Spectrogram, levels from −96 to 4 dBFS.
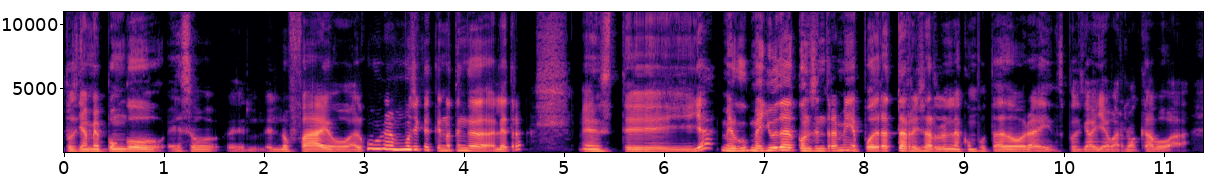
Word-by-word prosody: pues 130 Hz, -2 st, -3 dB
ya 135 Hz, 0 st, +2 dB
me 135 Hz, -1 st, +3 dB
pongo 145 Hz, -2 st, +1 dB
eso, 130 Hz, 0 st, -6 dB
el 70 Hz, 0 st, -15 dB
el 130 Hz, -, -9 dB
Lo-fi 140 Hz, +2 st, +3 dB
o 120 Hz, 0 st, -3 dB
alguna 305 Hz, -, +1 dB
música 250 Hz, -3 st, +4 dB
que 180 Hz, -, -5 dB
no 185 Hz, 0 st, -2 dB
tenga 185 Hz, -2 st, +2 dB
letra. -, -, -2 dB, 0.6 s
Este, 130 Hz, -2 st, -1 dB
y 120 Hz, +1 st, -6 dB
ya, 355 Hz, -, 0 dB
me 185 Hz, -4 st, +1 dB
agu 170 Hz, +3 st, +1 dB
me 175 Hz, -2 st, +2 dB
ayuda 200 Hz, +4 st, +5 dB
a 205 Hz, -, -1 dB
concentrarme 170 Hz, +2 st, -1 dB
y -, -, -2 dB
a -, -, -1 dB
poder 150 Hz, +2 st, +3 dB
aterrizarlo 145 Hz, -3 st, +1 dB
en 150 Hz, -, 0 dB
la 130 Hz, -, +1 dB
computadora 125 Hz, +3 st, -1 dB
y 130 Hz, -, -7 dB
después 120 Hz, +1 st, -13 dB
ya 120 Hz, -1 st, -2 dB
llevarlo 120 Hz, 0 st, -5 dB
a 115 Hz, -, -16 dB
cabo 120 Hz, 0 st, -4 dB
a -, -, -11 dB
140 Hz, 200 wpm, -22 LUFS, 125-170 Hz, 0.6 s, ayuda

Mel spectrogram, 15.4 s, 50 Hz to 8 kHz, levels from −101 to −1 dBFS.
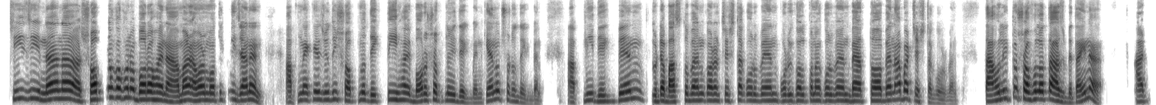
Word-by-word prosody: জি, 225 Hz, -, -7 dB, 0.2 s
জি 245 Hz, -, -4 dB, 0.2 s
না, -, -, +8 dB, 0.2 s
না -, -, +6 dB, 0.3 s
স্বপ্ন 215 Hz, +3 st, +5 dB
কখনো 265 Hz, 0 st, +3 dB
বড় 215 Hz, 0 st, +7 dB
হয় 200 Hz, -1 st, +4 dB
না। -, -, +5 dB
আমার 190 Hz, +6 st, +4 dB
আমার 195 Hz, +2 st, +4 dB
মতে 190 Hz, +1 st, -1 dB
কি 225 Hz, -, -10 dB
জানেন, 195 Hz, 0 st, +3 dB, 0.4 s
আপনাকে 200 Hz, +6 st, -4 dB
যদি 210 Hz, +1 st, -4 dB
স্বপ্ন 175 Hz, +1 st, -2 dB, 0.2 s
দেখতেই 170 Hz, +6 st, -4 dB
হয়, 200 Hz, -1 st, 0 dB
বড় 170 Hz, +4 st, +2 dB
স্বপ্নই 190 Hz, -3 st, -2 dB
দেখবেন 125 Hz, -3 st, -6 dB
কেনো 190 Hz, +5 st, 0 dB
ছোট 205 Hz, -, -9 dB
দেখবেন? 100 Hz, -5 st, -13 dB, 0.4 s
আপনি 185 Hz, +3 st, -8 dB
দেখবেন 165 Hz, +7 st, -1 dB, 0.3 s
ওটা 175 Hz, +1 st, +3 dB
বাস্তবায়ন 185 Hz, +5 st, 0 dB
করার 185 Hz, -1 st, 0 dB
চেষ্টা 185 Hz, +2 st, -4 dB
করবেন, 185 Hz, 0 st, -3 dB
পরিকল্পনা 180 Hz, +1 st, -3 dB
করবেন, 180 Hz, +1 st, -1 dB
ব্যর্থ 170 Hz, -1 st, 0 dB
হবেন 185 Hz, +2 st, 0 dB
আবার 230 Hz, 0 st, +1 dB
চেষ্টা 160 Hz, -4 st, -8 dB
করবেন 95 Hz, -2 st, -13 dB, 0.4 s
তাহলেই 195 Hz, +9 st, +2 dB
তো -, -, -1 dB
সফলতা 220 Hz, 0 st, +5 dB
আসবে 140 Hz, -5 st, -4 dB
তাই -, -, +2 dB
না? -, -, +2 dB, 0.6 s
আর 155 Hz, -, -1 dB
185 Hz, 180 wpm, -21 LUFS, 170-205 Hz, 0.6 s, না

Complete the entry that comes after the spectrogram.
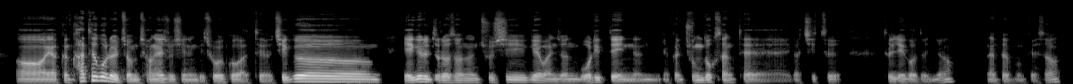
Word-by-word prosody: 어 80 Hz, -2 st, +1 dB
약간 75 Hz, -, -2 dB
카테고리를 165 Hz, -, +5 dB
좀 75 Hz, -, -1 dB
정해주시는 80 Hz, -2 st, -2 dB
게 -, -, -9 dB
좋을 80 Hz, +1 st, -2 dB
것 -, -, -5 dB
같아요. 65 Hz, -, -7 dB
지금 125 Hz, -1 st, +5 dB, 0.3 s
얘기를 120 Hz, +5 st, +5 dB
들어서는 95 Hz, -3 st, -2 dB
주식에 105 Hz, +1 st, -2 dB
완전 85 Hz, -3 st, -4 dB
몰입돼 90 Hz, +5 st, 0 dB
있는 70 Hz, -1 st, -6 dB
약간 -, -, -9 dB
중독 105 Hz, +1 st, -2 dB
상태같이 65 Hz, -2 st, -8 dB
들 -, -, -11 dB, 0.4 s
들리거든요, 85 Hz, +8 st, -7 dB, 0.3 s
남편분께서. -, -, -11 dB
90 Hz, 330 characters per minute, -22 LUFS, 80-115 Hz, 0.4 s, 카테고리를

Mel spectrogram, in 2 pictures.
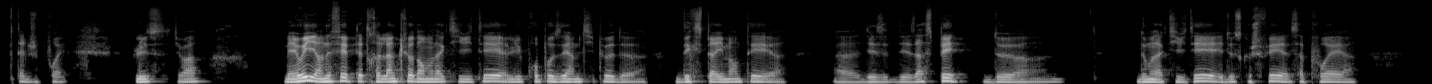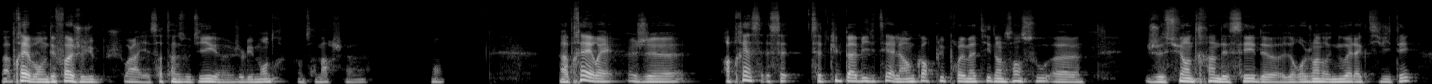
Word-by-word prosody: peut-être 125 Hz, -3 st, -8 dB
je 115 Hz, -, -9 dB
pourrais 115 Hz, +2 st, -12 dB, 0.6 s
plus». 130 Hz, 0 st, 0 dB
Tu -, -, -10 dB
vois? 130 Hz, +1 st, -3 dB, 0.8 s
Mais 125 Hz, +1 st, +5 dB
oui 165 Hz, +2 st, +11 dB
en 130 Hz, -, +6 dB
effet 140 Hz, +4 st, +4 dB
peut-être 140 Hz, -2 st, 0 dB
l'inclure 130 Hz, +2 st, +4 dB
dans 130 Hz, -1 st, +4 dB
mon 125 Hz, 0 st, +3 dB
activité, 130 Hz, +3 st, 0 dB
heu, -, -, -2 dB
lui 120 Hz, +1 st, -1 dB
proposer 130 Hz, +1 st, +1 dB
un 120 Hz, -, +1 dB
petit 125 Hz, +1 st, -5 dB
peu 130 Hz, -1 st, 0 dB
de 115 Hz, 0 st, -5 dB, 0.4 s
d'expérimenter, 125 Hz, 0 st, 0 dB
heu 120 Hz, -, -6 dB, 0.6 s
heu, 105 Hz, 0 st, -8 dB
des 110 Hz, +1 st, -3 dB
z 110 Hz, +1 st, -7 dB
des 110 Hz, 0 st, -6 dB
aspects 125 Hz, +4 st, -1 dB, 0.4 s
de, 115 Hz, +1 st, -3 dB
hem, 115 Hz, +2 st, -8 dB, 0.7 s
de 115 Hz, -, -1 dB
mon 120 Hz, -, +5 dB
activité 120 Hz, +5 st, 0 dB
et 115 Hz, -, -4 dB
de 115 Hz, +1 st, -4 dB
ce -, -, -9 dB
que 125 Hz, -, -7 dB
je -, -, -9 dB
fais, 140 Hz, -3 st, +1 dB
heu, 120 Hz, -, -4 dB
ça 120 Hz, 0 st, -8 dB
pourrait 120 Hz, +1 st, -4 dB
heu, 115 Hz, -, -7 dB, 0.9 s
après 140 Hz, +6 st, +6 dB
bon, 120 Hz, -1 st, +3 dB
des 125 Hz, -, +4 dB
fois 155 Hz, +4 st, +5 dB
je 120 Hz, -, 0 dB
lui 120 Hz, -, 0 dB
p 115 Hz, -, -18 dB
voilà, 120 Hz, -4 st, -4 dB
il -, -, -8 dB
y 100 Hz, -, -8 dB
a -, -, -7 dB
certains 120 Hz, +2 st, -2 dB
outils, 130 Hz, +3 st, +1 dB
heu, 110 Hz, -1 st, -5 dB
je 110 Hz, -, -6 dB
lui 115 Hz, 0 st, -3 dB
montre 130 Hz, +3 st, -3 dB
comme 110 Hz, -4 st, -12 dB
ça 115 Hz, -, -19 dB
marche, 110 Hz, +1 st, -9 dB
heu, 110 Hz, -, -12 dB, 0.8 s
bon. 115 Hz, -2 st, -8 dB, 1.2 s
Après, 140 Hz, -, +4 dB
ouais, 130 Hz, -2 st, +1 dB
je 125 Hz, -2 st, -1 dB, 0.4 s
après 200 Hz, -2 st, +1 dB
c 140 Hz, -5 st, -9 dB
ce 140 Hz, +3 st, -4 dB, 0.3 s
cette 140 Hz, -2 st, -3 dB
culpabilité, 150 Hz, -1 st, 0 dB
elle 140 Hz, -, +2 dB
est -, -, +2 dB
encore 135 Hz, +5 st, 0 dB
plus 165 Hz, -1 st, -4 dB
problématique 140 Hz, -1 st, 0 dB
de 135 Hz, -, +3 dB
le 130 Hz, -, +4 dB
sens 150 Hz, +2 st, -2 dB
où, 145 Hz, -2 st, -4 dB
heu, 115 Hz, -2 st, -2 dB, 0.6 s
je 115 Hz, -2 st, -1 dB
suis 115 Hz, +8 st, 0 dB
en 145 Hz, -2 st, +6 dB
train 150 Hz, +3 st, +1 dB
d'essayer 130 Hz, +3 st, +2 dB
de 115 Hz, -3 st, -1 dB
de 115 Hz, -, -3 dB
rejoindre 125 Hz, +2 st, +2 dB
une 120 Hz, -, +2 dB
nouvelle 125 Hz, 0 st, +3 dB
activité, 125 Hz, +6 st, -5 dB
125 Hz, 200 wpm, -22 LUFS, 115-135 Hz, 1.2 s, oui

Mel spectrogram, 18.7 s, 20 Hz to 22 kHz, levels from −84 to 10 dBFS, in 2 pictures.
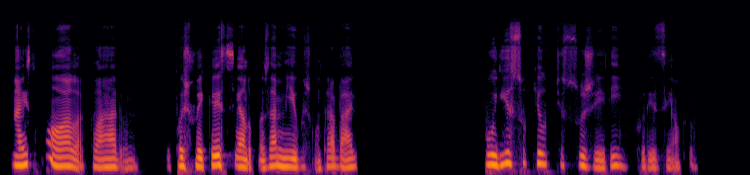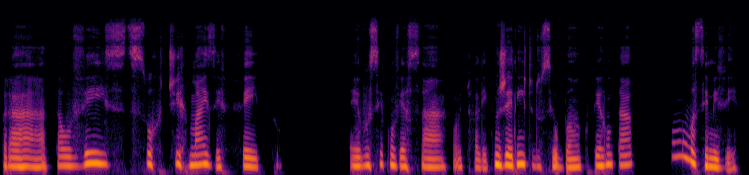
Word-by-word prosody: Na 175 Hz, 0 st, +5 dB
escola, 170 Hz, -, +2 dB
claro, 150 Hz, -2 st, -2 dB, 0.4 s
depois 155 Hz, +2 st, 0 dB
foi 155 Hz, -2 st, +3 dB
crescendo 160 Hz, -2 st, +3 dB
com -, -, -12 dB
os 135 Hz, +4 st, -3 dB
amigos, 155 Hz, -4 st, +2 dB
com -, -, -18 dB
o -, -, -4 dB
trabalho. 155 Hz, 0 st, -3 dB, 1.6 s
Por 190 Hz, -2 st, +6 dB
isso 215 Hz, +1 st, +2 dB
que 210 Hz, -, -1 dB
eu 200 Hz, -, +3 dB
te 180 Hz, -, -14 dB
sugeri, 165 Hz, -2 st, -3 dB
por -, -, -12 dB
exemplo, 70 Hz, 0 st, -10 dB, 0.7 s
pra 155 Hz, -1 st, +1 dB
talvez 185 Hz, +5 st, +1 dB
surtir 200 Hz, -1 st, -4 dB
mais 185 Hz, -1 st, +2 dB
efeito, 155 Hz, 0 st, -4 dB, 0.9 s
eh, 170 Hz, -1 st, +1 dB
você 180 Hz, +3 st, -3 dB
conversar, 155 Hz, -4 st, -2 dB
como -, -, -8 dB
eu -, -, -9 dB
te -, -, -34 dB
falei, 135 Hz, -3 st, -7 dB
com 195 Hz, -, +1 dB
o -, -, +10 dB
gerente 190 Hz, +1 st, +4 dB
do 155 Hz, -2 st, -10 dB
seu -, -, -3 dB
banco, 145 Hz, +1 st, -2 dB
perguntar: 185 Hz, +2 st, -1 dB, 0.5 s
"Como 335 Hz, -2 st, -5 dB
você 195 Hz, -7 st, +3 dB
me 150 Hz, -2 st, +5 dB
vê?". 125 Hz, -2 st, -9 dB
165 Hz, 140 wpm, -23 LUFS, 150-185 Hz, 1.6 s, o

